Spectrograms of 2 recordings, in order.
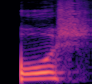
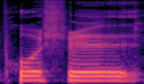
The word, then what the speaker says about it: Porsche: a c than me Porsche is what British people say yeah I think American I think porsa is more accurate to the German pronunciation but it doesn't sound German is it like when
